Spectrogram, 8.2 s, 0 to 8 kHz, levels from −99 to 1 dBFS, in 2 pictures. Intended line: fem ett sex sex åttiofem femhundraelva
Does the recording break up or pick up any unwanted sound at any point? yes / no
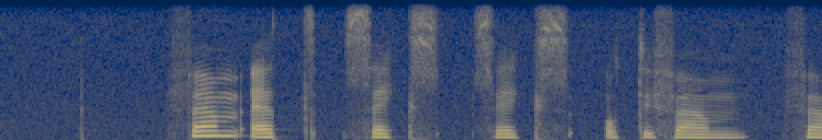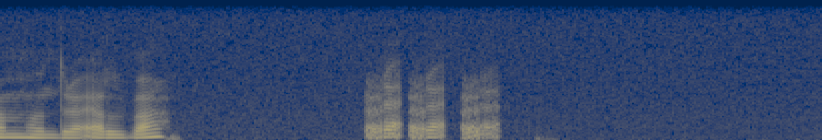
yes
